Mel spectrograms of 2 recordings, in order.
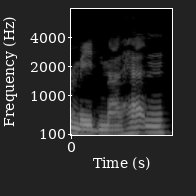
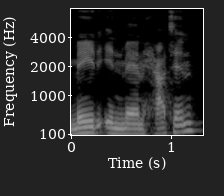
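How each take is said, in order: First: The middle consonants are dropped and slurred together. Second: The middle consonants are all clearly pronounced. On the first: The speaker calls it wrong. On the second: The speaker calls it right.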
